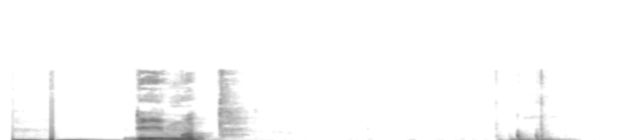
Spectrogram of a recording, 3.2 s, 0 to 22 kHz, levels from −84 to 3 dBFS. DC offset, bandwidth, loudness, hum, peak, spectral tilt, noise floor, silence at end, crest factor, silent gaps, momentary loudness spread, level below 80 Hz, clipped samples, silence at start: under 0.1%; 11.5 kHz; -34 LUFS; none; -18 dBFS; -5.5 dB/octave; -84 dBFS; 0.35 s; 22 dB; none; 21 LU; -54 dBFS; under 0.1%; 0.05 s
